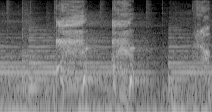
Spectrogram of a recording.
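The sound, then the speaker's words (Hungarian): Three harsh coughs in a row, fairly loud, each a short rasping burst with brief pauses between, over a low steady background hum. “A köhögés sosem jön jókor.”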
